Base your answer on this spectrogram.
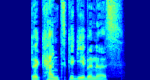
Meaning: strong/mixed nominative/accusative neuter singular of bekanntgegeben
- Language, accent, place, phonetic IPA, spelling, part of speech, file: German, Germany, Berlin, [bəˈkantɡəˌɡeːbənəs], bekanntgegebenes, adjective, De-bekanntgegebenes.ogg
